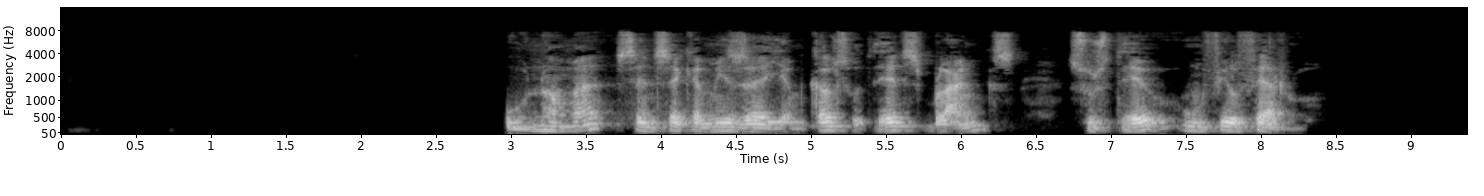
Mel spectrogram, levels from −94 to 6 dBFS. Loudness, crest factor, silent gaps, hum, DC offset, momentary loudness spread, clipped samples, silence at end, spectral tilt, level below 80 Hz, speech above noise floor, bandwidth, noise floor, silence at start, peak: -20 LUFS; 20 dB; none; none; under 0.1%; 12 LU; under 0.1%; 1.15 s; -5 dB/octave; -62 dBFS; over 71 dB; 8 kHz; under -90 dBFS; 2.95 s; -2 dBFS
